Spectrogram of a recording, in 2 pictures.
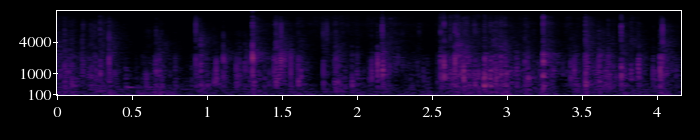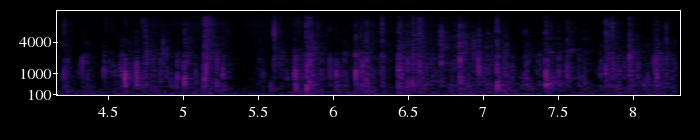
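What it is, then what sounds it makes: Plastic zip bag of cotton pads being crinkled. A small clear plastic zip bag holding a stack of cotton pads in a pink paper wrap is held close to the mic and squeezed and crinkled by fingers with long orange nails. The result is a steady stream of quiet, crisp, bright crinkles and crackles with almost no low end.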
